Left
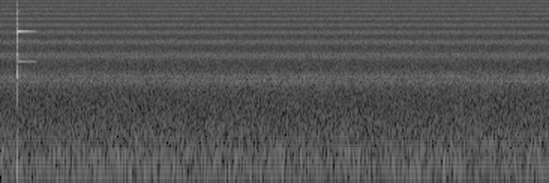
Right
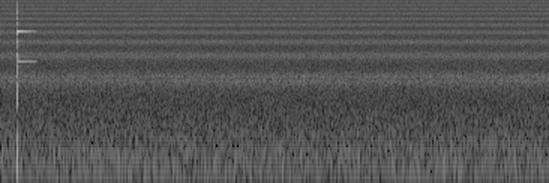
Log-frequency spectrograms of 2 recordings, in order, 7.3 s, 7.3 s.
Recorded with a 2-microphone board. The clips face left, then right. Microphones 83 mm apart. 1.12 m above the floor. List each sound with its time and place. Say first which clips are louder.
0.2 s a bicycle bell: right 3 dB; 55° right (ahead or behind)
